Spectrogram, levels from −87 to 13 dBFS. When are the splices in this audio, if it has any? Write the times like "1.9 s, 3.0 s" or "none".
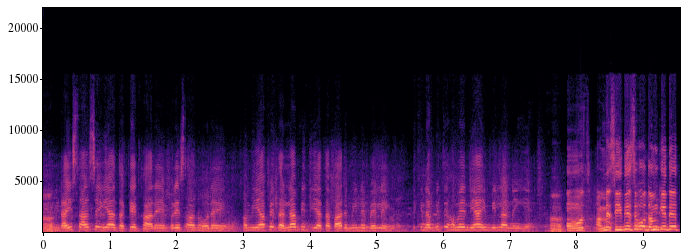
7.9 s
